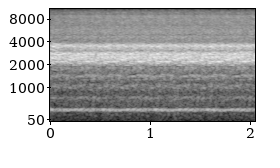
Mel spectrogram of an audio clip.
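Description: A man's voice holding one long sung note at a steady pitch.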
